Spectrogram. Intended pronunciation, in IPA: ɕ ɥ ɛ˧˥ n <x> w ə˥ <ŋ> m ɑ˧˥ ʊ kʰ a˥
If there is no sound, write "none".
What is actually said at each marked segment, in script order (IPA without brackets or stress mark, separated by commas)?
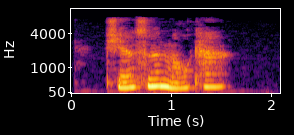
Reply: s, n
